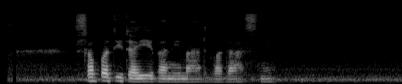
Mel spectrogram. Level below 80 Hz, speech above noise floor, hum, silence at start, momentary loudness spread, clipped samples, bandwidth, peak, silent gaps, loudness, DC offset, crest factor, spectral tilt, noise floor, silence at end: -76 dBFS; 22 dB; none; 0.25 s; 25 LU; under 0.1%; 11.5 kHz; -10 dBFS; none; -30 LUFS; under 0.1%; 22 dB; -6 dB/octave; -52 dBFS; 0.05 s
